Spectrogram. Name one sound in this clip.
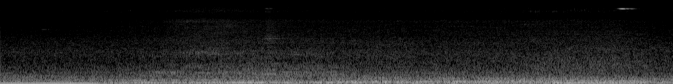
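A car pulls away from the kerb.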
